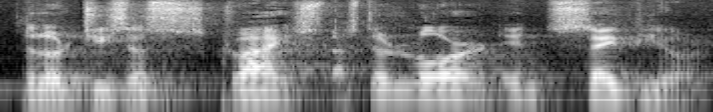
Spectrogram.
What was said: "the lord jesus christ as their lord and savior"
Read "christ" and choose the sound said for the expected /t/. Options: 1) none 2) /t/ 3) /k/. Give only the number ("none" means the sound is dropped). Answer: 2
